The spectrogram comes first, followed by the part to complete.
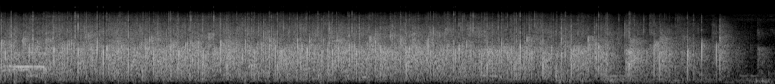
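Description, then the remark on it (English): Loud, dense applause from an audience greeting the next speaker, a steady wash of many clapping hands that holds for about six seconds, then thins out into scattered claps and fades away. “With that, should we give a massive round of applause”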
